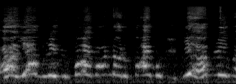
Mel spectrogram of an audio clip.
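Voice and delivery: high, mocking know-it-all voice; a high put-on brag about the Bible; mock boasting. Imitating a coworker bragging he knows the Bible, high mocking voice.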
